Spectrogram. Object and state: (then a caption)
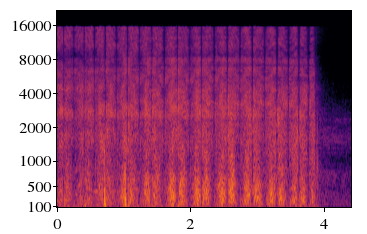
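Crayon scribbling on paper. A yellow crayon, held in fingertips with pink nails, is rubbed back and forth in hatching strokes to color a circle on the page of an open lined paper notebook lying flat. About 17 quick, rhythmic waxy scratching strokes are heard, with a bright, papery rasp. The strokes stop just before the end, leaving near silence.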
